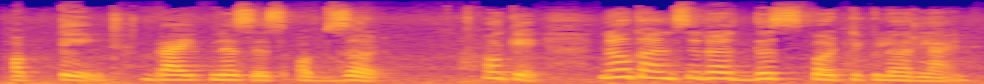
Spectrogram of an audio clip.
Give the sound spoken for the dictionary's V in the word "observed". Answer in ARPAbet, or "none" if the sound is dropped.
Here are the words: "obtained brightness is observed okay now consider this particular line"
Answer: none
